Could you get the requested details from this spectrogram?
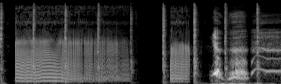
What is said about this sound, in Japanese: でっかいおならでお返しするからね。どう、臭くてたまんないでしょ。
